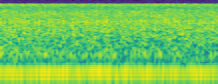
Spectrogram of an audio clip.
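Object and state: Nothing is struck.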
